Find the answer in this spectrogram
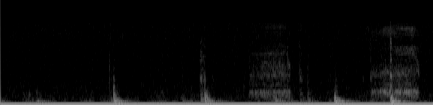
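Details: Barn owls in a nest box in a water tower, mating on the ledge, with soft thumps and short, breathy hissing screeches, two of them rising above a background rumble.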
